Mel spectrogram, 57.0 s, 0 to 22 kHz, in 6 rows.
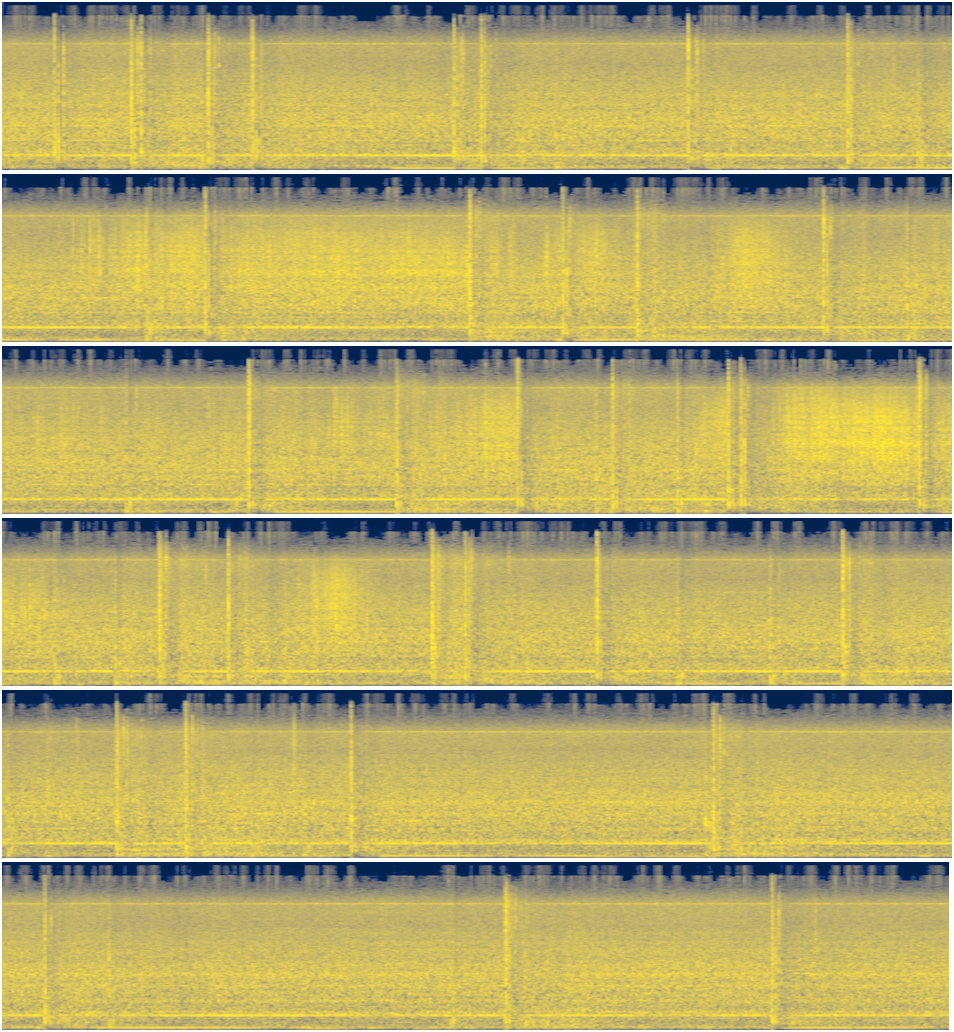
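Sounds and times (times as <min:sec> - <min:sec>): hissing crackle: 0:00.0 - 0:56.9
firework shells bursting: 0:08.3 - 0:42.0.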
